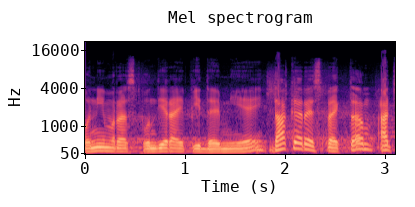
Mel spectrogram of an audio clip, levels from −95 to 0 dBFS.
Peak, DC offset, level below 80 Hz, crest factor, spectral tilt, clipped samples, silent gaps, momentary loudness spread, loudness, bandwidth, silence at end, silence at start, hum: 0 dBFS; under 0.1%; -54 dBFS; 18 dB; -7.5 dB/octave; under 0.1%; none; 3 LU; -18 LUFS; 11 kHz; 0 s; 0 s; none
